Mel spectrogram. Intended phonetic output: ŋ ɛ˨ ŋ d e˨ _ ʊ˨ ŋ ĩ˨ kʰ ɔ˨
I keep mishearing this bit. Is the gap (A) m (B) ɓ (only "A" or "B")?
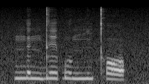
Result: B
